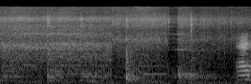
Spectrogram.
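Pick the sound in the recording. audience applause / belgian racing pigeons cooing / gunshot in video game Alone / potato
potato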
